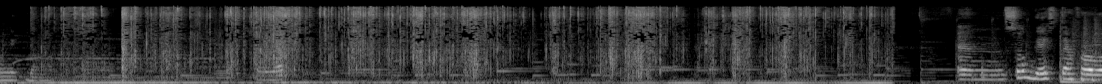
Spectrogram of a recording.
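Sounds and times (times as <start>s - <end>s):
light background music: 0.0s - 11.0s
plastic bag crinkling: 0.3s - 9.0s.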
